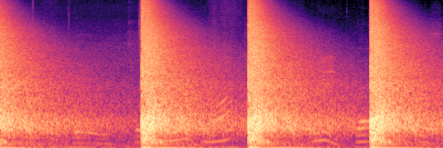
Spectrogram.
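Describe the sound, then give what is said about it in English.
Four sharp pistol shots fired during pistol shooting drills, at an unhurried, slightly uneven pace about a second apart, each a loud crack followed by a long ringing decay that trails off before the next. “After the pistol drills, they move on to rifle training.”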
